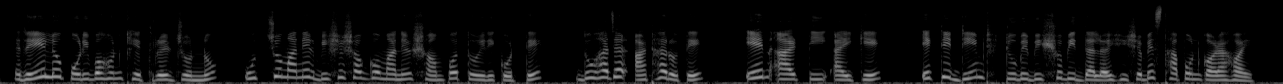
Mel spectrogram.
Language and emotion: Bengali, neutral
